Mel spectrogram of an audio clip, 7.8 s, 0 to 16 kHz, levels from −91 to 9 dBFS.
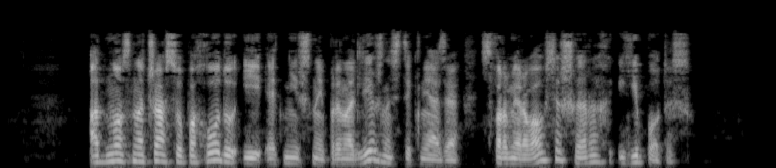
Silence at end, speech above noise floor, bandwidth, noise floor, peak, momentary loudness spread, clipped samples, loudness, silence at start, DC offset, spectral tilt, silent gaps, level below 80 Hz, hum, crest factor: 0.9 s; 62 dB; 8 kHz; -85 dBFS; -2 dBFS; 9 LU; under 0.1%; -23 LUFS; 0.9 s; under 0.1%; -3.5 dB/octave; none; -64 dBFS; none; 22 dB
